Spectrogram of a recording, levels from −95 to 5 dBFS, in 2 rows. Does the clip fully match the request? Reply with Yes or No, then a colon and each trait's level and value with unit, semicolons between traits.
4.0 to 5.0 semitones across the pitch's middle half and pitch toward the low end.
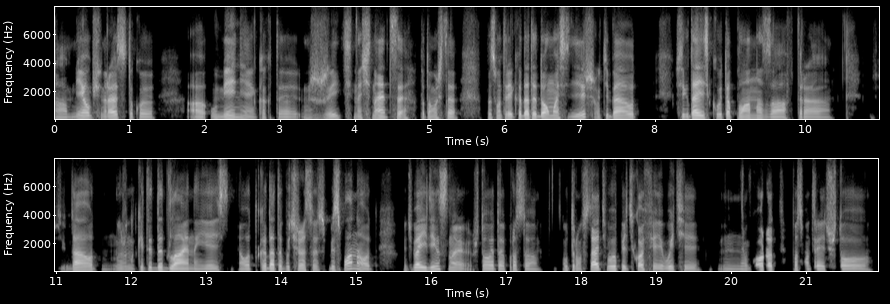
Yes: average, 4.3 semitones; low, 125 Hz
